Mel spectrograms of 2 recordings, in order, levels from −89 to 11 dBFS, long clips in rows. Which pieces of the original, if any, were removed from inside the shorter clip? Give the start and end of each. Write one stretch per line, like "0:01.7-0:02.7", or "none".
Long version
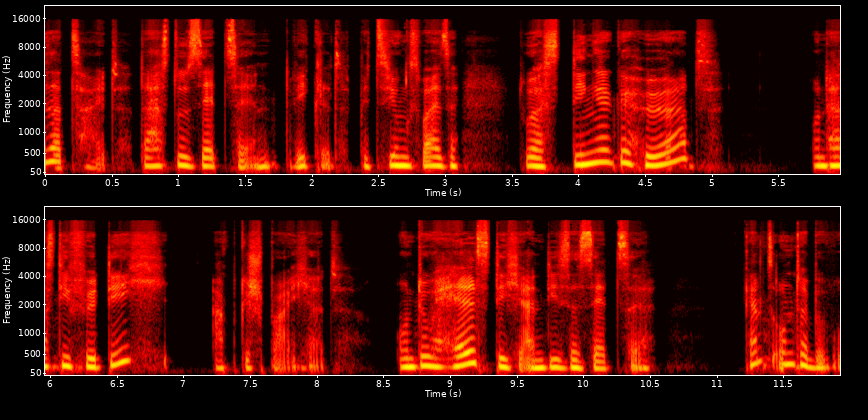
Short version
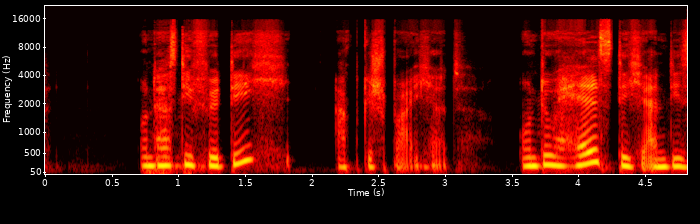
none

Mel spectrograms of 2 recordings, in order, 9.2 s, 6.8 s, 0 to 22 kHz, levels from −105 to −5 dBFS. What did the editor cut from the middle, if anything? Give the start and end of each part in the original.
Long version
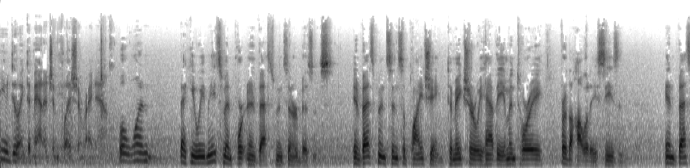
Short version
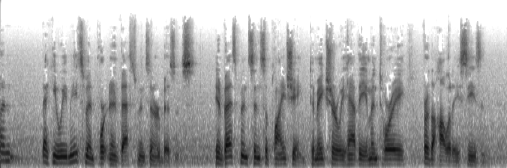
none

